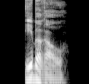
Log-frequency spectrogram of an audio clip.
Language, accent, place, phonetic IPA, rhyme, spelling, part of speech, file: German, Germany, Berlin, [eːbəˈʁaʊ̯], -aʊ̯, Eberau, proper noun, De-Eberau.ogg
- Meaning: a municipality of Burgenland, Austria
